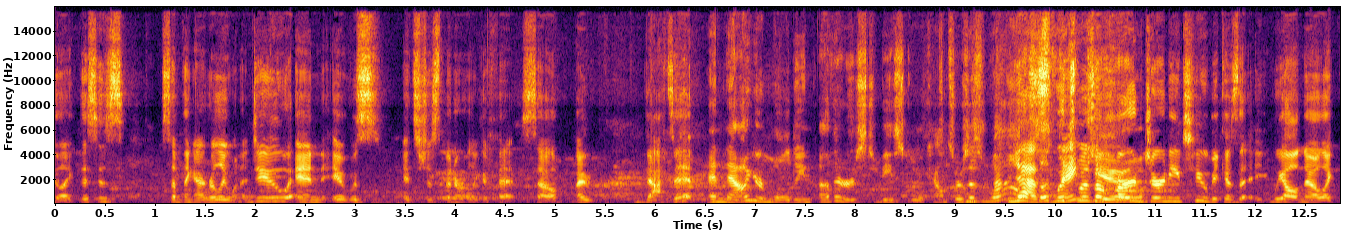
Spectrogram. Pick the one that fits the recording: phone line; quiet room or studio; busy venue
busy venue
